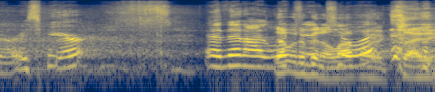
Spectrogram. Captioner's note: laughter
